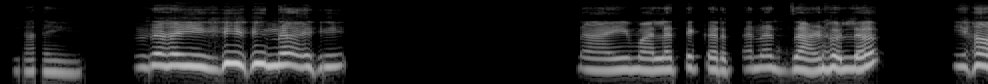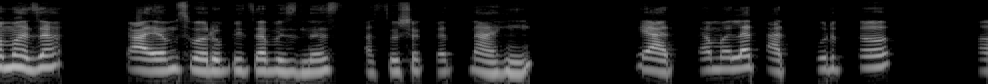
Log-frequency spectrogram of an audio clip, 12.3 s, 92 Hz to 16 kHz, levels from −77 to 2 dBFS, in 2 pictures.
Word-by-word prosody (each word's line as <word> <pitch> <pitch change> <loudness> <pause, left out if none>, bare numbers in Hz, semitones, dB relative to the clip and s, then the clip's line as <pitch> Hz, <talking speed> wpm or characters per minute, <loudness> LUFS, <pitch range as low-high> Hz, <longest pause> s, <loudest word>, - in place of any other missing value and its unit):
नाही, 195 -2 -8 0.3
नाही, 285 +2 +5
नाही. 275 -2 +2 1.5
नाही, 220 0 -1
मला 225 0 +1
ते 255 - 0
करतानाच 235 +2 -3
जाणवलं, 235 +3 +4 0.5
की 275 - -5
हा 290 - +6
माझा 260 -1 +3 0.5
कायमस्वरूपीचा 215 -1 0
बिझनेस 200 +1 -4 0.2
असू 185 +2 -10
शकत 195 -1 -9
नाही, 185 +1 -3 0.7
हे - - -7
आता 215 +1 -2
मला 235 +2 0
तात्पुरतं 230 +5 -6 0.6
अ, 210 - -10
225 Hz, 100 wpm, -28 LUFS, 210-255 Hz, 1.5 s, हा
